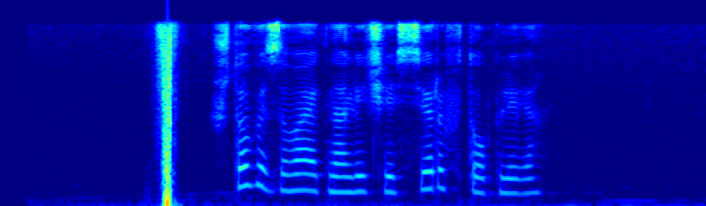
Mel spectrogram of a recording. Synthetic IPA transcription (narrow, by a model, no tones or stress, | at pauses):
ʂt̪ovɨzɨvajɪt̪nɐlʲit͡ɕɪjəsʲeɾɨft̪oplʲɪvʲɪ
